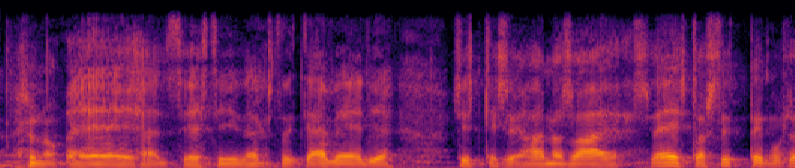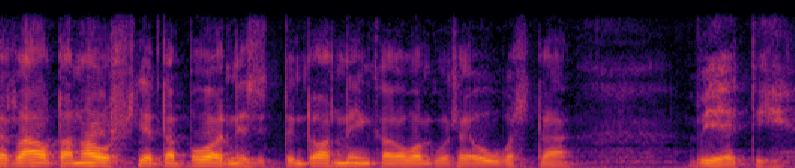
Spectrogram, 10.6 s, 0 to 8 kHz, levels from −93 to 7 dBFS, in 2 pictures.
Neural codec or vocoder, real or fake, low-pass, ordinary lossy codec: codec, 16 kHz, 4 kbps, FreqCodec, larger model; fake; 7.2 kHz; none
